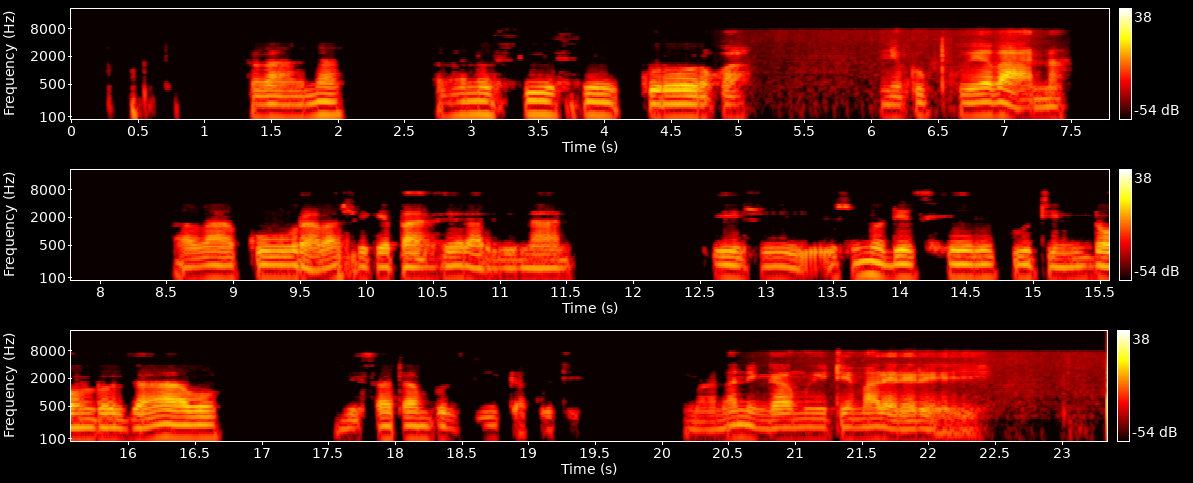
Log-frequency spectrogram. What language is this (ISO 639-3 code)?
ndc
